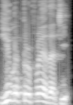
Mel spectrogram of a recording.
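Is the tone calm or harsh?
calm. It is said in a calm, gentle tone. The listener is being respected. The speaker calls it right. "अगर आप आराम से बोल रहे हैं तो समझ लो इज्जत मिल रही है"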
